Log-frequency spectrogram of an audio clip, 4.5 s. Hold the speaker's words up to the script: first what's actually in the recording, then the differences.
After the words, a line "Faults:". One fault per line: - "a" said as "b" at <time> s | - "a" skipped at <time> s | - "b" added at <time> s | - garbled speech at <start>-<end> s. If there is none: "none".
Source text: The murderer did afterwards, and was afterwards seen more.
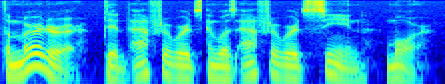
The murderer did afterwards, and was afterwards seen more.
Faults:
none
